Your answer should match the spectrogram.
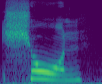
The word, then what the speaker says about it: Siobhan: adorable yep just clarify his mum is Shaun its Siobhan in case you don't know I say I've had a lot of people saying it wrong did I do a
